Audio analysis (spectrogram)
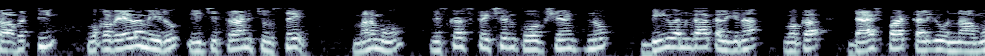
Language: Telugu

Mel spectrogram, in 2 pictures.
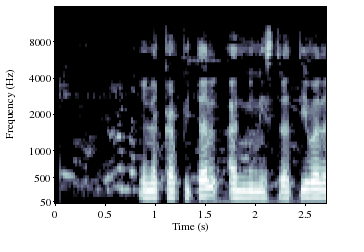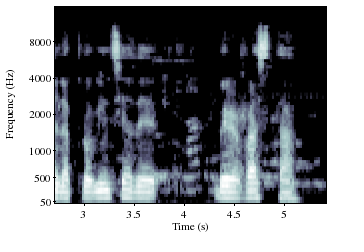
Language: Spanish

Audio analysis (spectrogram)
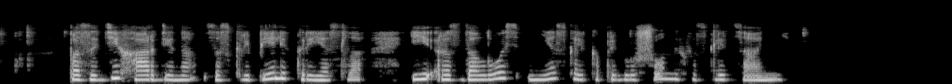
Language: Russian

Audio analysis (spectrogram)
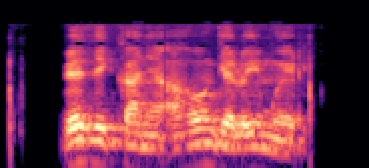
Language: Taita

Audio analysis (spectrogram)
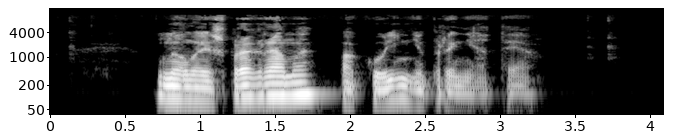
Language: Belarusian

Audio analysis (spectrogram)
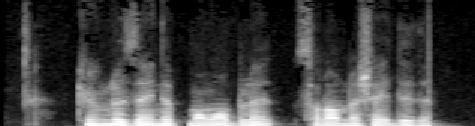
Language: Uzbek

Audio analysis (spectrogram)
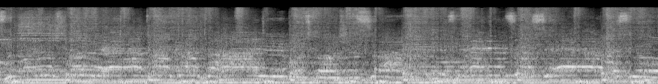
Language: Czech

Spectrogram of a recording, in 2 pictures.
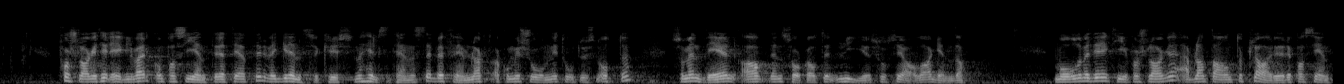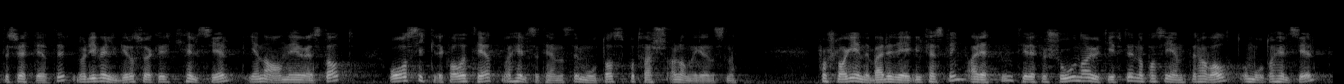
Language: Norwegian Bokmål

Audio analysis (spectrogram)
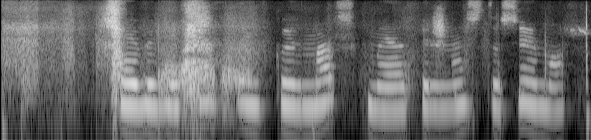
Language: Icelandic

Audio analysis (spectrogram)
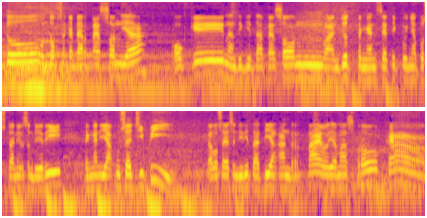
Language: Indonesian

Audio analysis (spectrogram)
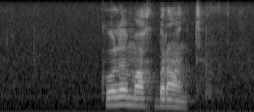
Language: Afrikaans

